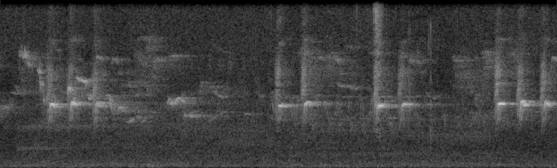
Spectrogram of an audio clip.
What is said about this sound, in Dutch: Kijk, dat is alarm hè, van die Merel. Die is ah, dus nu wel echt even alarm aan het slaan.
